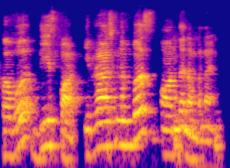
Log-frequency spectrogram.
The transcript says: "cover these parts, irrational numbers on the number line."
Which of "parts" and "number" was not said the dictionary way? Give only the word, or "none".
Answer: parts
